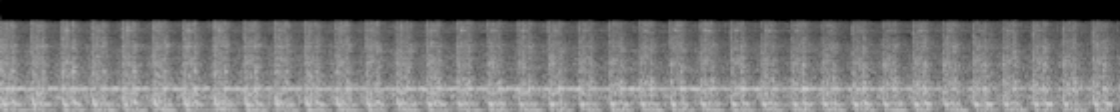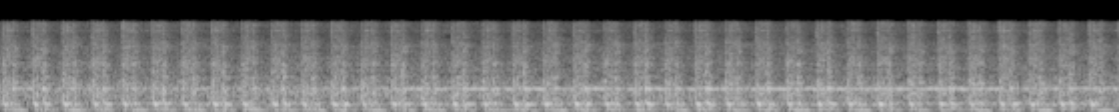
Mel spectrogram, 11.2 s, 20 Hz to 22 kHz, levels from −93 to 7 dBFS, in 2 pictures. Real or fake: fake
